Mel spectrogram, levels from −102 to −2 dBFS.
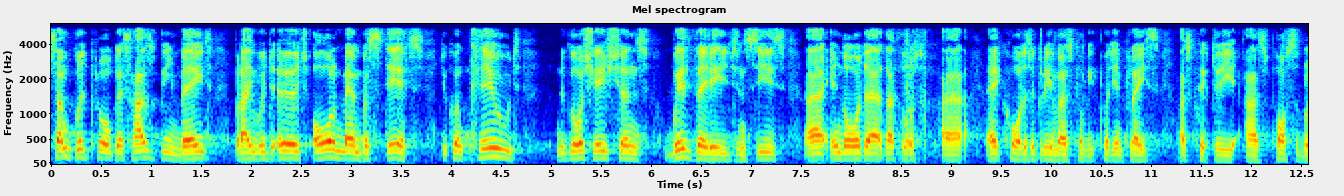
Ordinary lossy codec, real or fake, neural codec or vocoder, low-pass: none; fake; codec, 16 kHz, 8 kbps, FunCodec, trained on LibriTTS, 25 frames a second; 5.4 kHz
